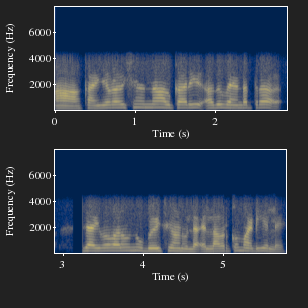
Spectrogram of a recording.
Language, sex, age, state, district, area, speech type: Malayalam, female, 18-30, Kerala, Kannur, rural, conversation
